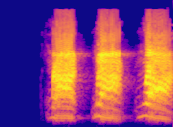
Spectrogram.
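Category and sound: bird, crow cawing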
